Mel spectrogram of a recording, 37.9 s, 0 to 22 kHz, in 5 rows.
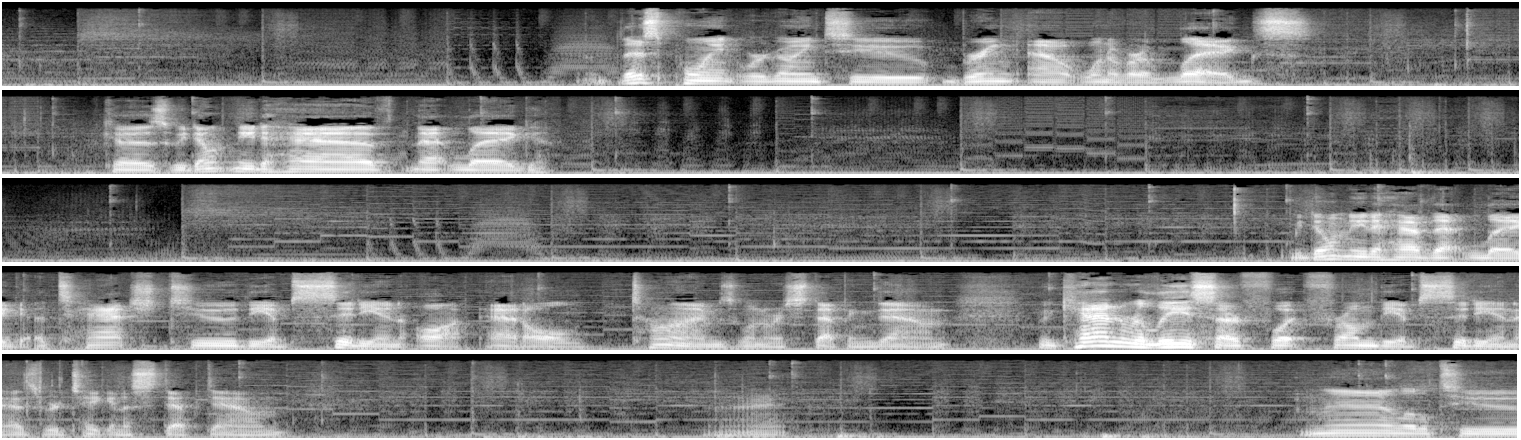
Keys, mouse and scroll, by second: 0.6-6.1 drag, 8.5-10.0 drag, 10.6-11.7 drag, 13.1-14.2 drag, 15.7-18.8 drag, 19.9-20.9 drag, 21.5 click, 23.0-23.5 scroll down 3, 25.4-27.2 drag, 27.9-29.9 drag, 30.7 click, 34.1 click, 34.4 space, 36.7 space, 37.1-37.9 right drag.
